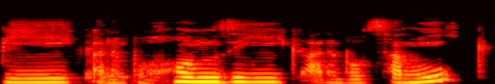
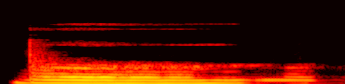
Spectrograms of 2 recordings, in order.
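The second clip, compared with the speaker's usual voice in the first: very slowly; 4 semitones lower than usual. Shown as a demonstration. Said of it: "Strašně pomaličku".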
